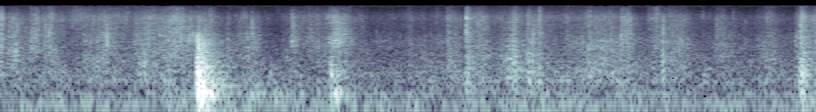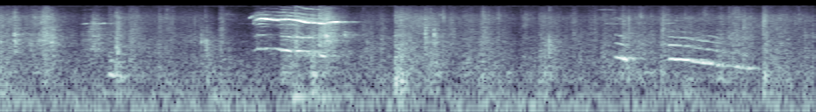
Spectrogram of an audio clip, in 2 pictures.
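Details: Dobermann puppies, six weeks and five days old, in a group playing with a flirt pole; a sharp high whine slides downward midway, another shorter falling whine follows near the end, over steady scuffling, patter and rustling.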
